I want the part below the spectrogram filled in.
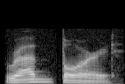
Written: rubboard

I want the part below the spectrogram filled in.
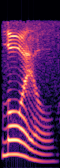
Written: loyal

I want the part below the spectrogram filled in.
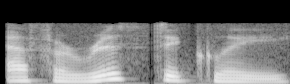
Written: aphoristically

